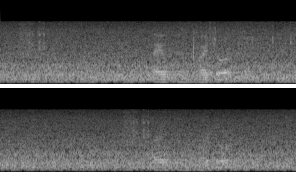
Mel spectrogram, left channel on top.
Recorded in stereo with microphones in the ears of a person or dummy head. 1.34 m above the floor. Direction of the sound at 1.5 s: 65° left (ahead or behind).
